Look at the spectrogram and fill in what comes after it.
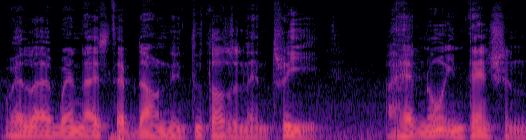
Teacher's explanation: malay english goes up and down up and down up and down a lot more than what we hear with canadian or north american or british english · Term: intonation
